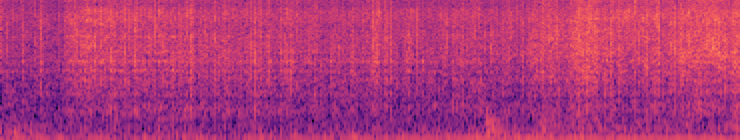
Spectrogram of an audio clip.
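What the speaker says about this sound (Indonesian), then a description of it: "kita masukkan tempe, kita aduk biar merata. Terus kita masukkan tauconya," Tempeh and tauco are stirred in a frying pan, giving a steady sizzling fry with a soft scrape of stirring that grows slightly louder toward the end, and no talking.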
